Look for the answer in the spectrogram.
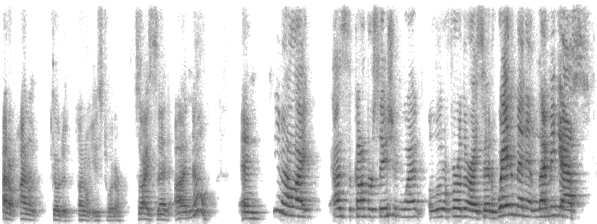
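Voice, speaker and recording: In an echoey room, a livestream host gossips casually with her live viewers, chuckling and dropping coy asides. Her high voice swings widely in pitch, brisk, bright and forceful.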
